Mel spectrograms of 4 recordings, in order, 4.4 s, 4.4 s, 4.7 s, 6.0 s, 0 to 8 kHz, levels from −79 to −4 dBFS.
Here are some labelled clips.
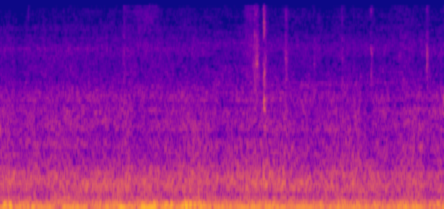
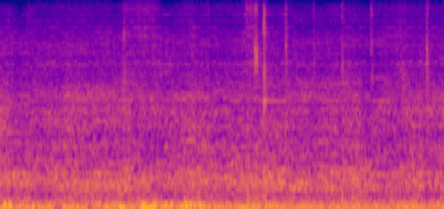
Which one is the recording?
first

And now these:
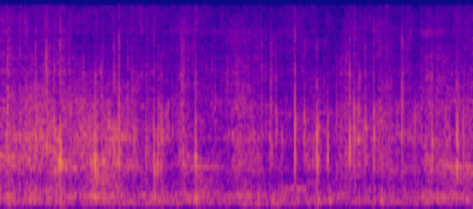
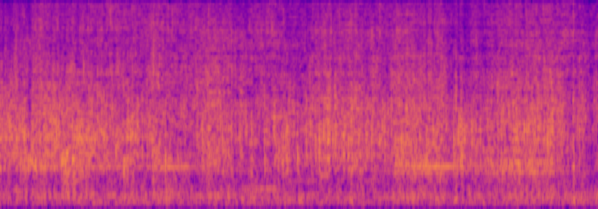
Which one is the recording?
second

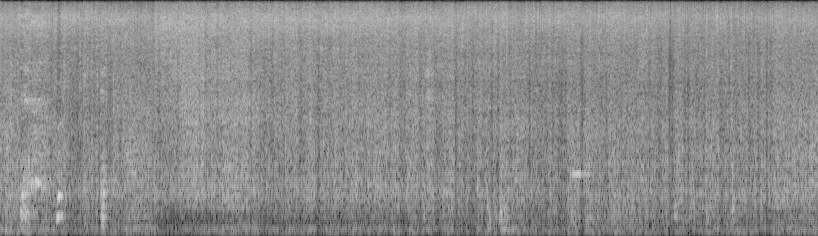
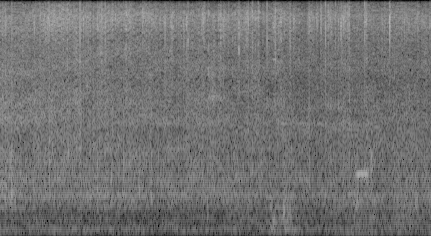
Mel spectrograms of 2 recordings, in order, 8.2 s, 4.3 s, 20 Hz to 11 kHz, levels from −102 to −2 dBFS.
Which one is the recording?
first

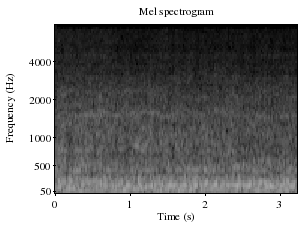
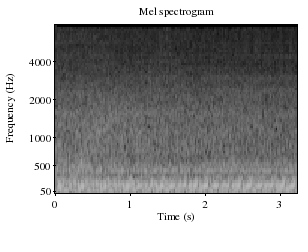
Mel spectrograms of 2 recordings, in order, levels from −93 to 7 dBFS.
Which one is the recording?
second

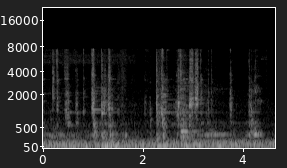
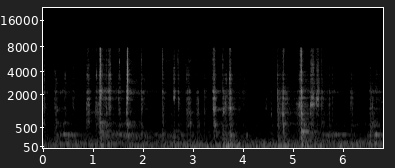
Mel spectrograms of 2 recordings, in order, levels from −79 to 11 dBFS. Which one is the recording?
first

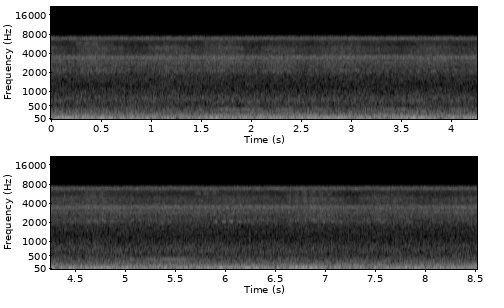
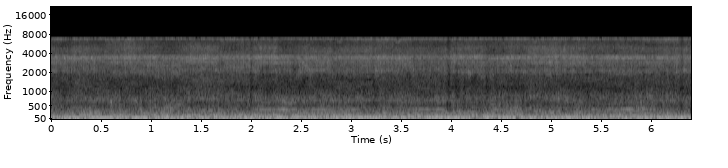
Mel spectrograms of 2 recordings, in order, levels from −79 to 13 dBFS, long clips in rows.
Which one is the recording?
first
